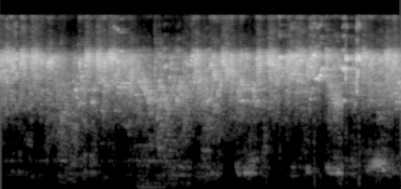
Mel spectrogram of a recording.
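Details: Contented lovebirds keep up constant shrill twittering, many overlapping squeaky notes, with occasional low soft sounds beneath.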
